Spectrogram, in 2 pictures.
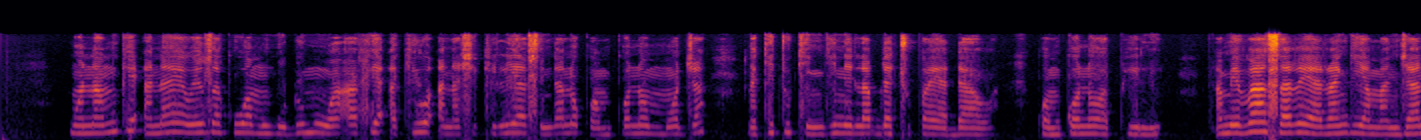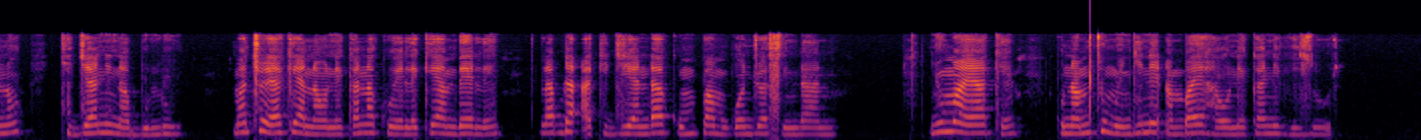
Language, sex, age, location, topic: Swahili, female, 25-35, Kisii, health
